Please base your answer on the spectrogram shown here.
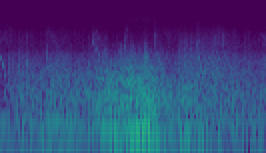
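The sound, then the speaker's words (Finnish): Artillery barrage fire, a concentration of fire requested by an artillery fire controller as infantry platoons form up, rolls as a continuous, heavy low rumble of overlapping blasts, swelling in the middle and easing off again, with no voices. “Joukkueet järjestäytyivät ja tykistä tulenjohtaja pyysi keskityksen.”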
